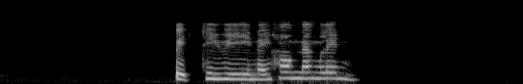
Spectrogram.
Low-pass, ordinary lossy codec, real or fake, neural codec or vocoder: 7.2 kHz; Opus, 16 kbps; real; none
